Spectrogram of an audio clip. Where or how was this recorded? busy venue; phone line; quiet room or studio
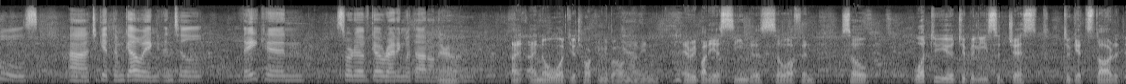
busy venue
